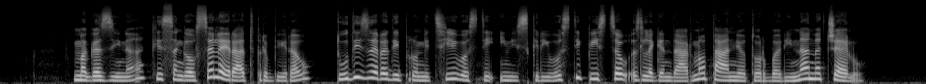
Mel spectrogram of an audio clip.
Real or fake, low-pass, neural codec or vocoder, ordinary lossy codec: fake; 19.8 kHz; autoencoder, 48 kHz, 32 numbers a frame, DAC-VAE, trained on Japanese speech; none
